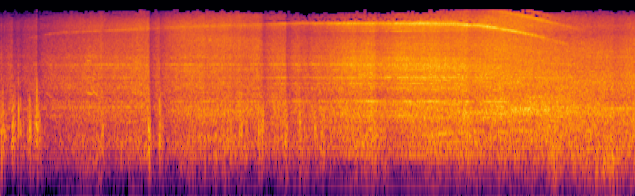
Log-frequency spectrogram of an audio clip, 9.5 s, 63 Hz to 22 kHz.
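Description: GWR Hitachi Class 800 train pulling out of the platform and gathering speed, its running noise growing steadily louder as the carriages pass. A high whine rises in pitch and then falls away near the end.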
